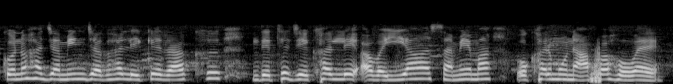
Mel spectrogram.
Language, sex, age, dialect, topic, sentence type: Chhattisgarhi, female, 18-24, Western/Budati/Khatahi, banking, statement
